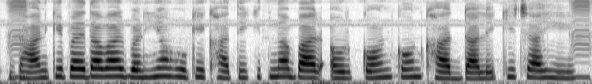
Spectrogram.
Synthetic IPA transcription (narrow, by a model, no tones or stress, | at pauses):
d̪ʱaːnkepɛːd̪aːʋaːɾbɐɽ̤ijãɦoːkekʰaːt̪ikɪt̪nabaːɾɔːɾkɔːnkɔːnkʰaːt̪̚ɖaːleket͡ʃaːɦie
